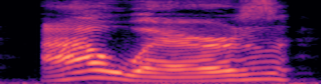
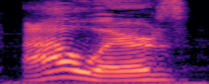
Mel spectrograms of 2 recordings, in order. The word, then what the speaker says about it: hours: میشه 24 یعنی ۲۴ اورز یعنی ساعت‌ها همون طور که گفتیم تلفظش اور نیست اچش خونده نمیشه اورز یعنی ساعتها یعنی یک روز ۲۴ ساعت داره 24 بسیار خب دوستان به تمرین رسیدیم.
